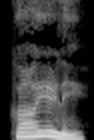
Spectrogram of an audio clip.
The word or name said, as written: ಕೋಯಿಲು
